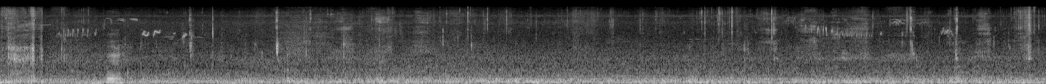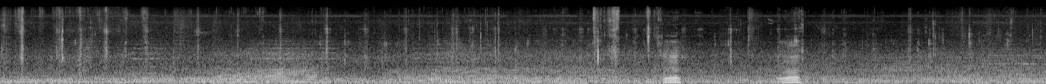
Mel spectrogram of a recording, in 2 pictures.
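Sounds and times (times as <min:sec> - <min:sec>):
steady low rumble: 0:00.0 - 0:20.9
wet chewing: 0:00.0 - 0:20.9
lip-smacking clicks: 0:06.3 - 0:20.9
rising and falling pitched tone: 0:12.5 - 0:17.0.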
